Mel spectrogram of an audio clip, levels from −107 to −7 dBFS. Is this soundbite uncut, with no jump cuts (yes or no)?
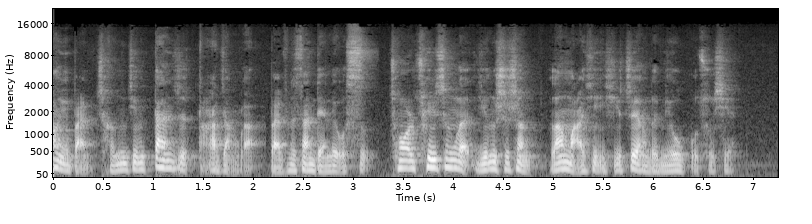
no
